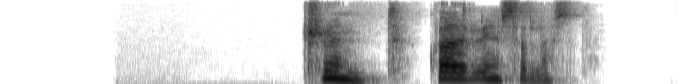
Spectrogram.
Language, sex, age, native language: Icelandic, female, 50-59, Icelandic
